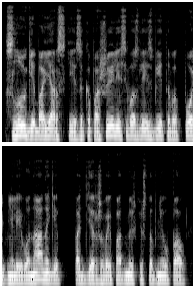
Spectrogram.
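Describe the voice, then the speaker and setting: A man reading a historical tale aloud in measured, storytelling narration. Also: on the low side, a little mellow, dry recording.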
